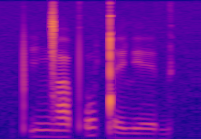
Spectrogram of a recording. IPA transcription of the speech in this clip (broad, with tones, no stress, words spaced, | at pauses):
pʼi˧ŋ͡ǀa˧pʼo˦ ǃe˨lʲe˨d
